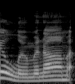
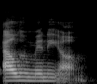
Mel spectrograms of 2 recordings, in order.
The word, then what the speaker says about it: aluminium: So, we say aluminum and Australians say aluminium.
